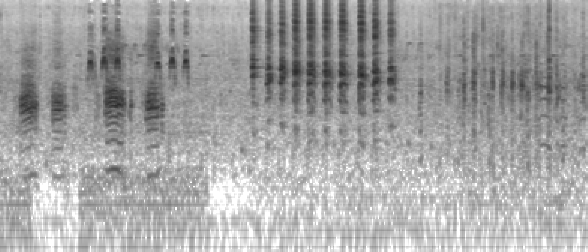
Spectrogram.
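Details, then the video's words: Several nasal quacks from ducks on a lagoon give way to a rapid, even string of high peeping notes, then softer, scattered chatter. "Som de Pato - Patinhos na Lagoa - Duck Sound"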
